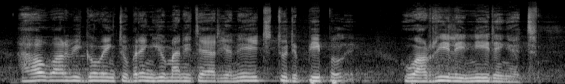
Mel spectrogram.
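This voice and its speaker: A man with a Flemish accent talks at a moderate pace in a high voice with fairly even intonation over noticeable background noise. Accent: Belgian (Flemish) English. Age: 60s. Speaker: ambassador. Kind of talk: speech. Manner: hesitant, many filler sounds.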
